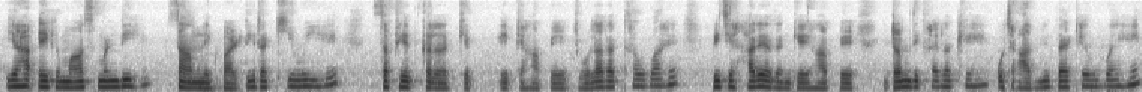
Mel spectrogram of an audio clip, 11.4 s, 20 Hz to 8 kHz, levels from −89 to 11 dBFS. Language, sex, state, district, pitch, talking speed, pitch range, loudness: Hindi, male, Bihar, Sitamarhi, 140 Hz, 195 wpm, 120-155 Hz, -18 LUFS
